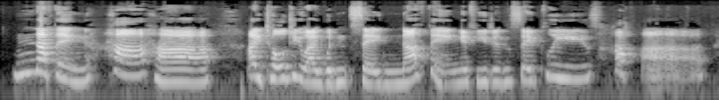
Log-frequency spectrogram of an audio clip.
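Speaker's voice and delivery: loud, high triumphant jeer with cackles; gloating cackle. A narrator's reading. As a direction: crow with delight at fooling Filch. Peeves gloats and cackles at Filch.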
